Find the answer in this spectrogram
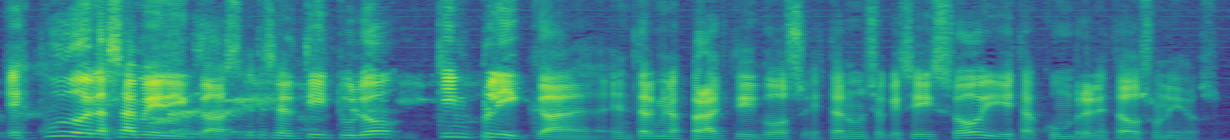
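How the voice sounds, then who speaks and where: A man hosts a news interview in a conversational, probing way. His voice is bright and forceful and sits at an ordinary pitch. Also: expressive, moderate pace, hardly any pauses. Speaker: interview host.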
